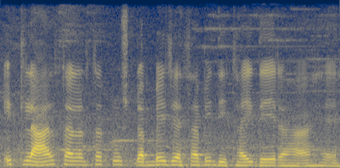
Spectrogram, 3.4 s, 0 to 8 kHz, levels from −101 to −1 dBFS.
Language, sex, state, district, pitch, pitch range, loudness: Hindi, female, Maharashtra, Mumbai Suburban, 165 Hz, 145-180 Hz, -18 LUFS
